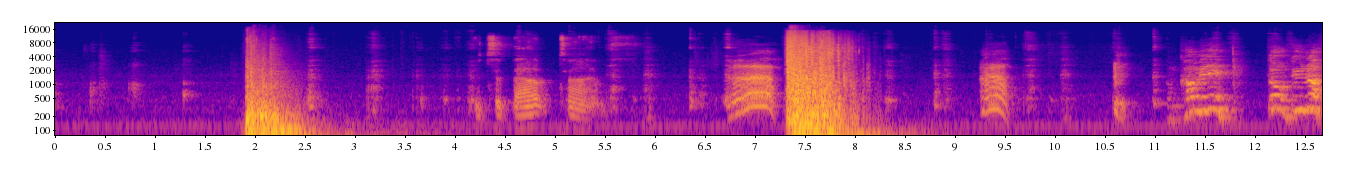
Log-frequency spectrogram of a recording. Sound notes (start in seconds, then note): 1.9 loud bang; 7.3 louder bang on the door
